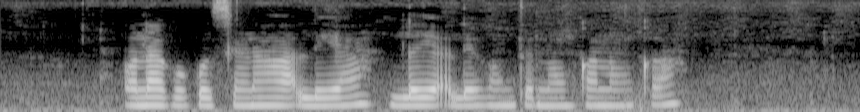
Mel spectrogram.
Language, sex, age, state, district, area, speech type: Santali, female, 30-45, Jharkhand, East Singhbhum, rural, spontaneous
